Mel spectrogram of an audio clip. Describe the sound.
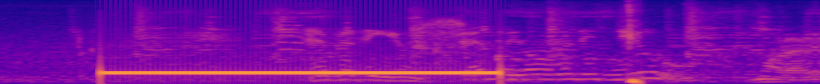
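Single steady electronic tone on a phone line, a flat, loud beep held for about two seconds, followed by people talking.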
